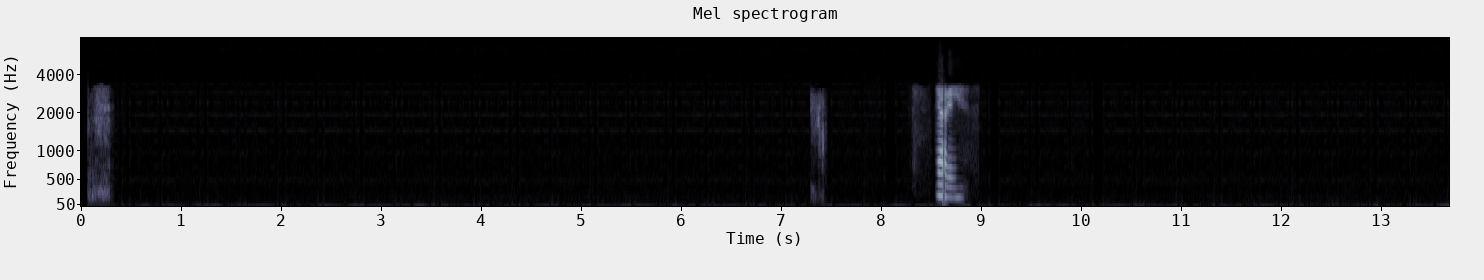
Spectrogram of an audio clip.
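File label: Sheriff Lake Patrol, scanner audio; MCSO Lakes 1 SheriffLakePatro; ThompsonPeakScot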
